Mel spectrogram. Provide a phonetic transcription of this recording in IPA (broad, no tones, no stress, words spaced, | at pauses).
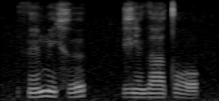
θɛ̃mẽxɵ | ɣɛ̃ðatɔ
